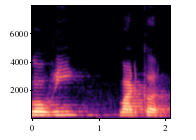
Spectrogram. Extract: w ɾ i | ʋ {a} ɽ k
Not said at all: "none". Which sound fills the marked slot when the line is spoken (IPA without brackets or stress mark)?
a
